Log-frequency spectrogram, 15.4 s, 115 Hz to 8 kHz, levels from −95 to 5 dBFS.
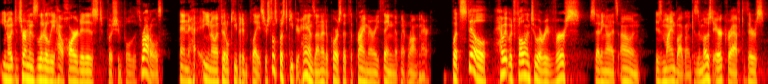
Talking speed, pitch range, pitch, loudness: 250 wpm, 110-145 Hz, 120 Hz, -25 LUFS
